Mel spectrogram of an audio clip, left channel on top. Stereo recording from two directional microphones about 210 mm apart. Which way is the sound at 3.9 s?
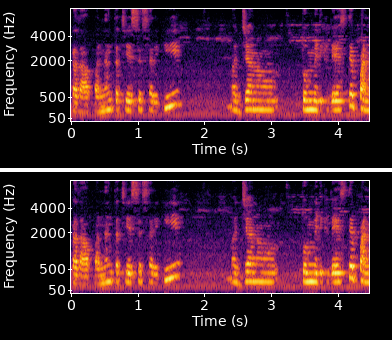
10° left (ahead or behind).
